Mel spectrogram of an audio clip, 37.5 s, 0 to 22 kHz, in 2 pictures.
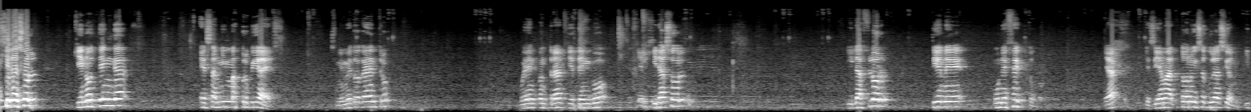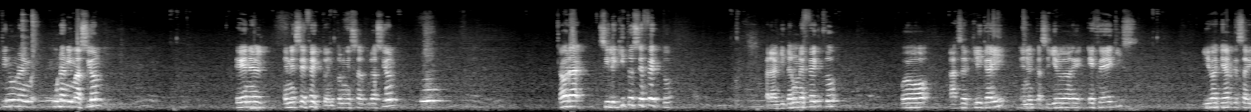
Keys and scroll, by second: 31.6 alt+super++.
